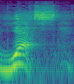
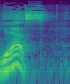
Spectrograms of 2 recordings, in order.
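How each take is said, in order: First: It is said with strong, enthusiastic feeling. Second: It is said plainly, without much feeling.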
